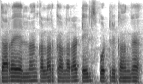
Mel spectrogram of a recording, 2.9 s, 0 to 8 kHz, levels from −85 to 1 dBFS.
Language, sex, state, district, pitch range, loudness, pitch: Tamil, male, Tamil Nadu, Kanyakumari, 125-135 Hz, -15 LUFS, 125 Hz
